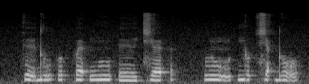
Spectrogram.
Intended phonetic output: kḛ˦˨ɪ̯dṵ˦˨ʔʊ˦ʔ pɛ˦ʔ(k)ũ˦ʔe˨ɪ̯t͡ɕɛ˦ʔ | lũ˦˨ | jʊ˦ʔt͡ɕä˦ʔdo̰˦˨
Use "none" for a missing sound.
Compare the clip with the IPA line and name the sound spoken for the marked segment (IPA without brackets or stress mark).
ŋ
